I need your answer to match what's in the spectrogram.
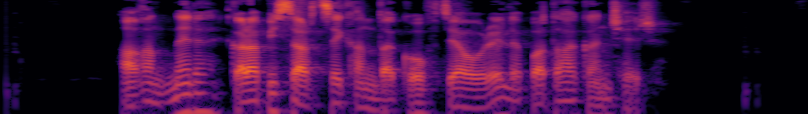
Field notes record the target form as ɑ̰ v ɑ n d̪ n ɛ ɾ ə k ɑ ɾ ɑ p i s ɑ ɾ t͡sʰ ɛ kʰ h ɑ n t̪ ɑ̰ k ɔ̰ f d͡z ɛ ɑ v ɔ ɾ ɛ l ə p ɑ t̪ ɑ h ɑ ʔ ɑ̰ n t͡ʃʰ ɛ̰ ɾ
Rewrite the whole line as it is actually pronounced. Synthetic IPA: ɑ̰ ʁ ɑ n d̪ n ɛ ɾ ə k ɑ ɾ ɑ p i s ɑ ɾ t͡sʰ ɛ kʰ h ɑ n d̪ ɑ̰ k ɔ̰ v d͡z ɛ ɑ v ɔ ɾ ɛ l ə p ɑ t̪ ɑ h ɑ k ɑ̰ n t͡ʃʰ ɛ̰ ɾ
